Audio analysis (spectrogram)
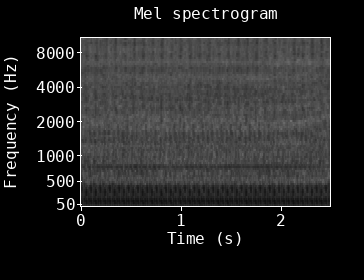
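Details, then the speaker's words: Cub Cadet 782 garden tractor with a 35-year-old twin engine that burns a little oil on one side (soot): a loud, even thumping idle with no knocks or misfires; runs great with plenty of power, normal idle. "it runs great, and it seems to have a lot of power. And she sounds good, that's for sure."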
